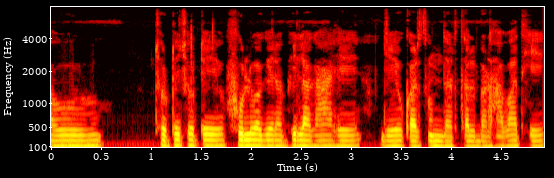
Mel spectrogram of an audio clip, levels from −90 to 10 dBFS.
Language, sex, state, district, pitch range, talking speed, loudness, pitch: Chhattisgarhi, male, Chhattisgarh, Jashpur, 110-115 Hz, 145 wpm, -19 LUFS, 110 Hz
